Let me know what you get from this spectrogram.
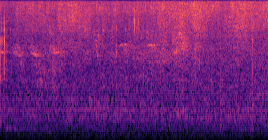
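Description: Chewing and crunching on crisp fried chicken over a steady hiss, with a few faint bird-like chirps near the start.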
